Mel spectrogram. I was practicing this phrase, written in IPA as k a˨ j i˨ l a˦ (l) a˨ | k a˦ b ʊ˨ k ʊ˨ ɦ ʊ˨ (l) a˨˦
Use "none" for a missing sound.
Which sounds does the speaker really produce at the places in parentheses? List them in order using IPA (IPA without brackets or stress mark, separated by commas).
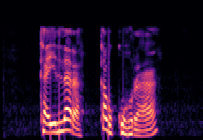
ɾ, ɾ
